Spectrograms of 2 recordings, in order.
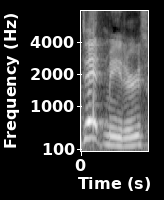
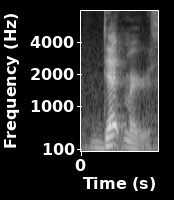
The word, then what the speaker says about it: Detmers: The Angels will send, and I'm going to get it right because I don't believe I have ever pronounced his name correctly, Reed Detmers to the mound. Not Debt Meters, which I've said a lot.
